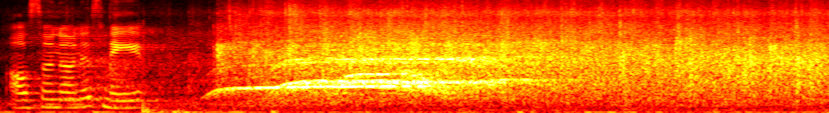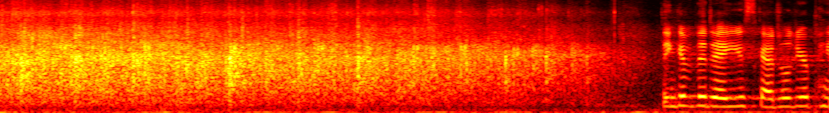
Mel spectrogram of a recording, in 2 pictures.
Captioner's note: applause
